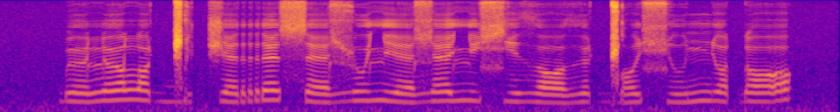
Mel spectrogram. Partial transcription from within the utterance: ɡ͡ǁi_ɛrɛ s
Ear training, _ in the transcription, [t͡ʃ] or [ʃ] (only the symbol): t͡ʃ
